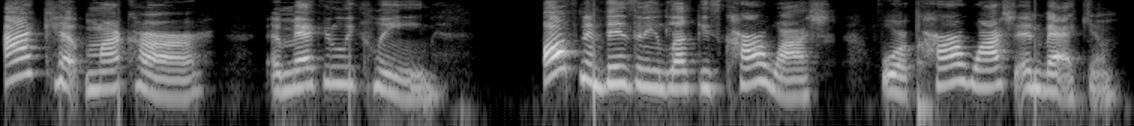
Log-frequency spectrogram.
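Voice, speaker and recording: Female audiobook narrator, slightly high pitch, highly varied intonation, expressive and deliberate dramatic reading. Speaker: author reading her book.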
